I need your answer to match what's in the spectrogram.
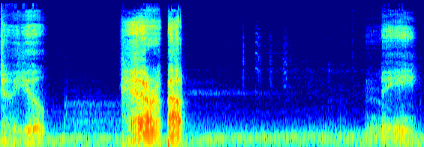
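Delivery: very quiet, barely-there, leaned-in murmur. The narrator voices Nertheos leaning over to Crevular: Nertheos speaking very quietly. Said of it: "says very quietly to you".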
